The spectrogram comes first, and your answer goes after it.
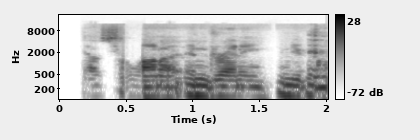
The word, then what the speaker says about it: Endreny: Endreny? Yes, Alana Indreni. You can call me. Indreny. I'm putting the wrong emphasis on the wrong syllable.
